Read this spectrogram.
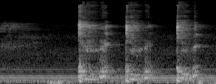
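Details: A child gives three short, sharp coughs in quick succession over a steady background hum; her father scolded her for the cough, blaming too many iced drinks.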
